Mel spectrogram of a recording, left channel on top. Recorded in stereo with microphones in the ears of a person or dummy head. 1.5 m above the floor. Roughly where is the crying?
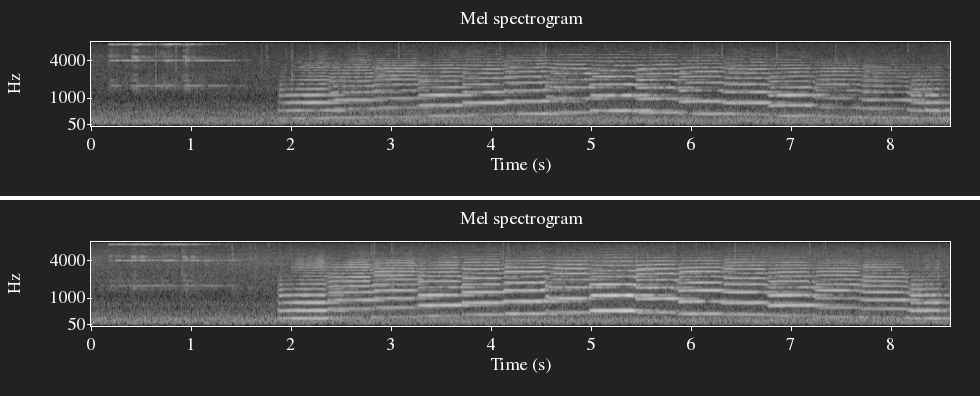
I don't hear crying.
